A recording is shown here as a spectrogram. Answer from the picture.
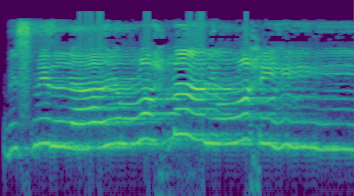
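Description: A child reciting the Quran in melodic murottal style: one long sung phrase, held on a steady pitch with small ornamented turns, beginning abruptly after a silence.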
